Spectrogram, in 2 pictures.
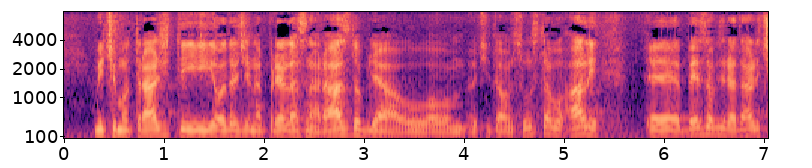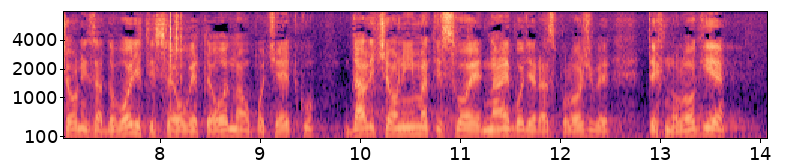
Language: Croatian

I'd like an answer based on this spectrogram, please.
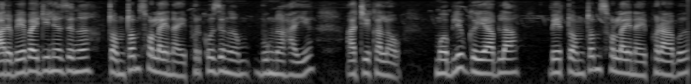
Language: Bodo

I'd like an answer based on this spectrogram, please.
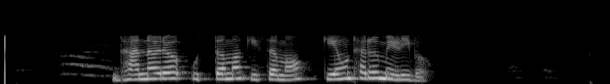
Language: Odia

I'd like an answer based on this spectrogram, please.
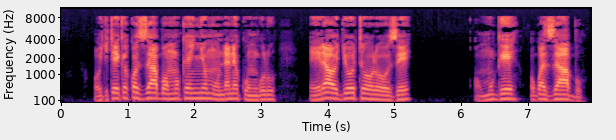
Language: Ganda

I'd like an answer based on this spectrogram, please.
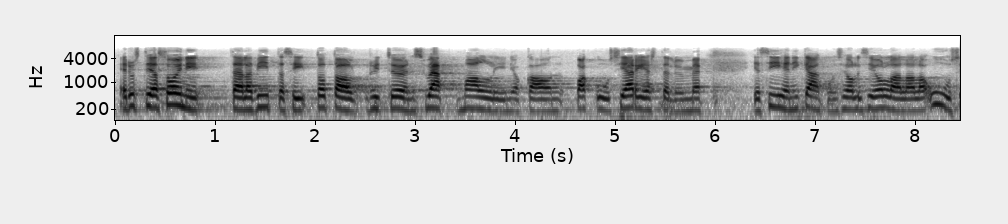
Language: Finnish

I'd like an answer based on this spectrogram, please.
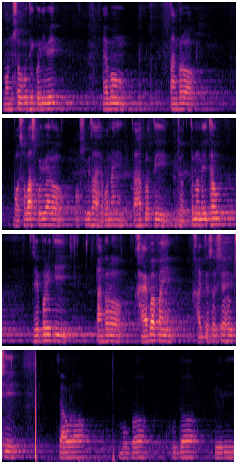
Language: Odia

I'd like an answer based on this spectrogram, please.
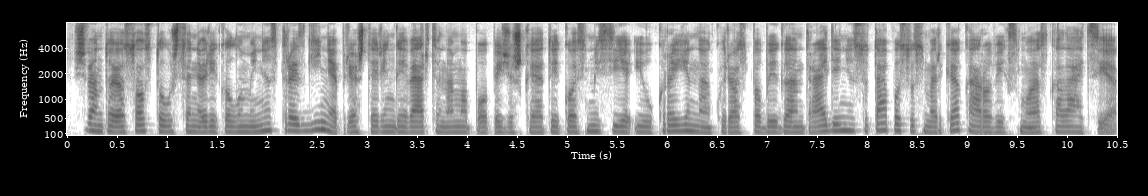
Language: Lithuanian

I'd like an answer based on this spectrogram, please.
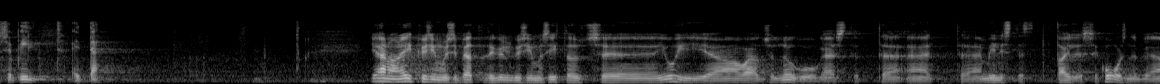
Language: Estonian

